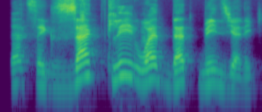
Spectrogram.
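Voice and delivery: slowed right down, each word weighed; deliberate, drawn-out agreement; slow emphatic repeat. Real, not acted. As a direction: drag it out to drive the point home.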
